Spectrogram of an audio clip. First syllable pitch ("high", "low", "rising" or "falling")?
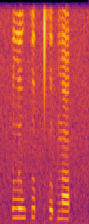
rising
